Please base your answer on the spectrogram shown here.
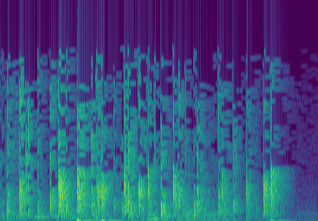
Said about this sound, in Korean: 예, 박수 쳐주세요.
